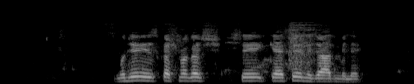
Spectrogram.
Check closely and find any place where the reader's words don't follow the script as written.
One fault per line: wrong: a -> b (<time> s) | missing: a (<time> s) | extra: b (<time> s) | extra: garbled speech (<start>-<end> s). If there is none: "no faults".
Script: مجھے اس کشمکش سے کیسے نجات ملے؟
no faults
